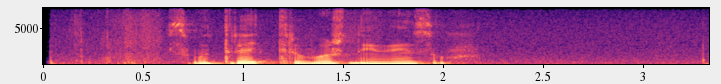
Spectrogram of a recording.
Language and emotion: Russian, neutral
